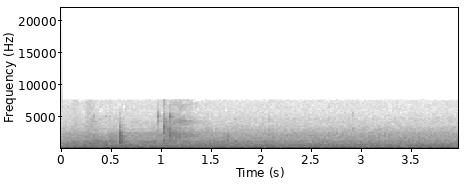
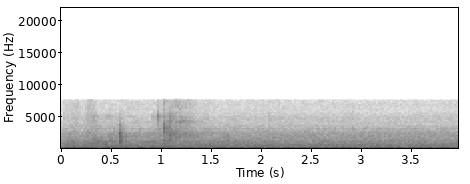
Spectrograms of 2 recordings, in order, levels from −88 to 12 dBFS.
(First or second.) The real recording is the first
